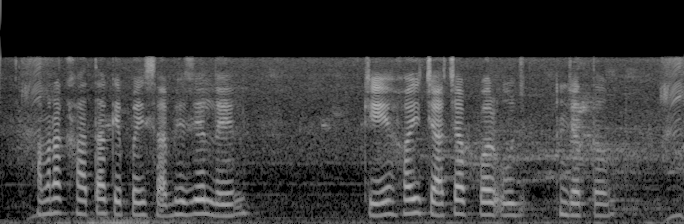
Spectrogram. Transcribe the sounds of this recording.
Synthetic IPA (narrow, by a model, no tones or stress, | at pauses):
həmɾakʰat̪akepəjsabʱed͡ʒelːel | kehəjt͡ʃat͡ʃapəɾu | d͡ʒət̪əl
